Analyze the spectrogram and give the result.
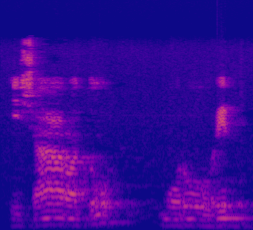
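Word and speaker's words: إشارة مرور: kata seperti ini maka kata keduanya itu harus ditanwinkan dengan kasrah isyaratu mururin jadi harus kasrah dia ya isyaratu mururin ini dalam bahasa Arab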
